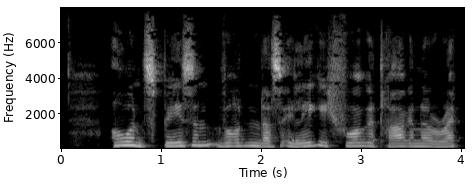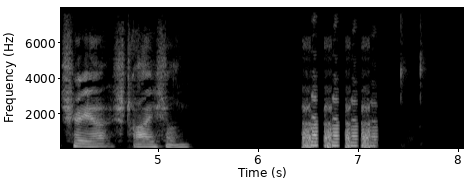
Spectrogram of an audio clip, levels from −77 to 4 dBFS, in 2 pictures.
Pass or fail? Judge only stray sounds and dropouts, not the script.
fail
